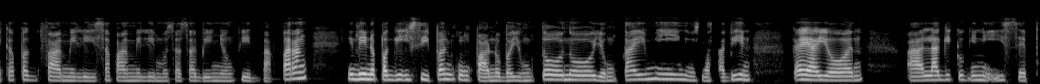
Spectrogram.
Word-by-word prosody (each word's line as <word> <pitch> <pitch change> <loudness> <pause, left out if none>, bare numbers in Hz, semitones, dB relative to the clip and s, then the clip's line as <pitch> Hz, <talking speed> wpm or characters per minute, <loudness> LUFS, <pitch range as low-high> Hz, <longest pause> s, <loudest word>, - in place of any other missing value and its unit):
kapag 205 -1 -7
family, 180 -3 -3
sa 195 +4 -6
family 175 -1 -5
mo 165 - -10
sasabihin 170 0 -7
yung 165 - -8
feedback. 165 -3 -7
Parang 255 +5 +6 0.4
hindi 245 0 +7
napag-iisipan 225 +1 +1
kung 215 -3 -2
paano 170 +1 0
ba 180 - -1
yung 175 0 -6
tono, 215 -1 +2
yung 185 -3 -2
timing, 230 +1 0
yung 190 - -7
sasabihin, 185 +5 -3 0.4
kaya 220 -1 +8
'yon, 190 0 +2 0.5
ah, 185 +1 +3
lagi 210 +2 +2
kong 215 -1 -5
iniisip 200 -3 -6
205 Hz, 150 wpm, -23 LUFS, 175-220 Hz, 0.5 s, kaya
